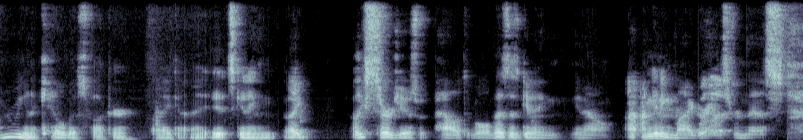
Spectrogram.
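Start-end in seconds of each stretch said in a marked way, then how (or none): 0.0-1.3 speaking in a whisper. Speaking in character, nudging another character and whispering to her: whispering. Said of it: "just whisper to her".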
